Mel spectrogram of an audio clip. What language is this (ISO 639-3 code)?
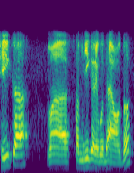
snd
